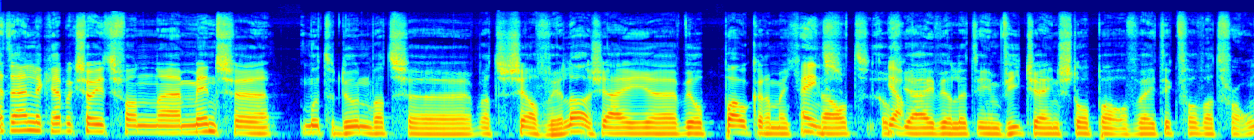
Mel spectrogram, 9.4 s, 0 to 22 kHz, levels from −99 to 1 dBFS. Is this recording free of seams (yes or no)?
yes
